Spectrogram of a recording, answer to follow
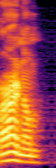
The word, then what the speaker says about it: Burnham: you know i'm saying that's how somebody told me to pronounce it burn them you feel me y'all confirm if that's correct ball burnham can't handle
